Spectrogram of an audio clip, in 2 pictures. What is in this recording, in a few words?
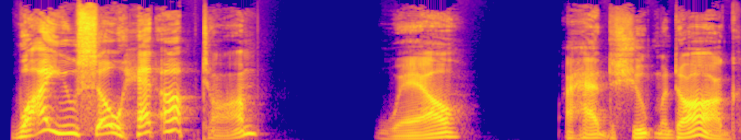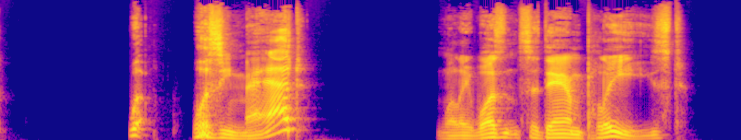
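US English, Comic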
